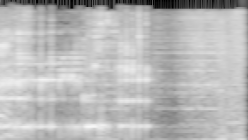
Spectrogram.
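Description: A loud, drawn-out burp lasting nearly two seconds, croaky and rumbling with a pulsing, rattly texture that roughens toward the middle before trailing off.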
